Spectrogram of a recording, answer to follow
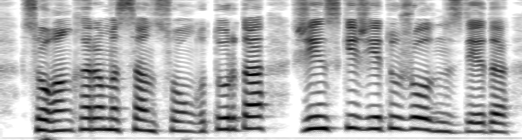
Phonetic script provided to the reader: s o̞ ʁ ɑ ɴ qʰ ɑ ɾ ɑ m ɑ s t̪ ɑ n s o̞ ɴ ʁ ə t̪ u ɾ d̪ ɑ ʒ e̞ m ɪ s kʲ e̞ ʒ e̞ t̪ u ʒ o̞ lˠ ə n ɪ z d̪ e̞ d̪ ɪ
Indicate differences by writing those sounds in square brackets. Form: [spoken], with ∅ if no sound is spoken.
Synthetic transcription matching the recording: s o̞ ʁ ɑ ɴ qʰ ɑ ɾ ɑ m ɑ s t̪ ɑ n s o̞ ɴ ʁ ə t̪ u ɾ d̪ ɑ ʒ e̞ [ŋ] ɪ s kʲ e̞ ʒ e̞ t̪ u ʒ o̞ lˠ ə n ɪ z d̪ e̞ d̪ ɪ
